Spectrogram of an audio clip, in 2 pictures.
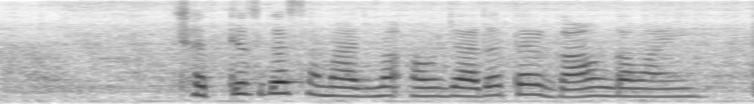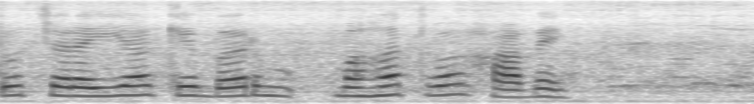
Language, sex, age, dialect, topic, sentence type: Chhattisgarhi, female, 18-24, Central, agriculture, statement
